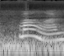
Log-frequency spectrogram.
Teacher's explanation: mangan menunjukkan perubahan bunyi K menjadi eng yang membuat lafalnya terdengar lebih lembut dan mengalir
